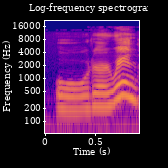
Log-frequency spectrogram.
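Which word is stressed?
in. The stress falls on the second word. The speaker calls it right. "order in 하면 되겠죠"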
